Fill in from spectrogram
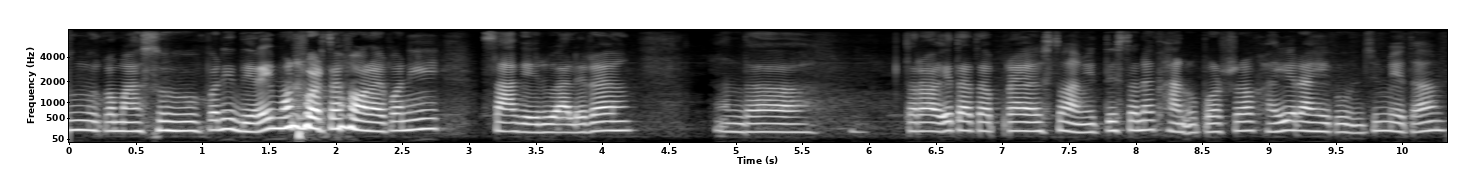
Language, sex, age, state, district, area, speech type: Nepali, female, 30-45, West Bengal, Jalpaiguri, urban, spontaneous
